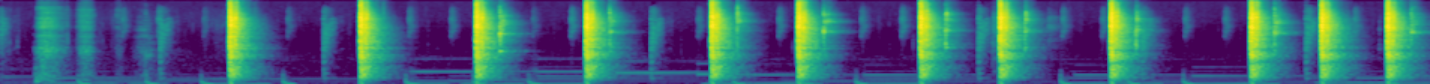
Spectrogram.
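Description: A custom high capper airsoft pistol fired in a series of about a dozen sharp, loud, close cracks at a fairly even pace of roughly one per second, each snapping off with a short ring.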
